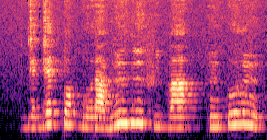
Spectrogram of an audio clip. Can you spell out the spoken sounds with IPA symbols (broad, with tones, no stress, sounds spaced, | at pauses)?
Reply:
ɡ ɛ˧ ɡ ɛ˦ k͡p ɔ˦ ɡ͡b o˧ ɾ a˧ ɡ ũ˦ ɡ͡b ĩ˦˨ f i˧ b a˧ | k ũ˧ k͡p o˦ l ũ˦˨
